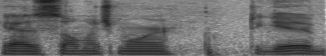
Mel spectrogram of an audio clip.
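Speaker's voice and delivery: ordinary talk, nothing marked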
